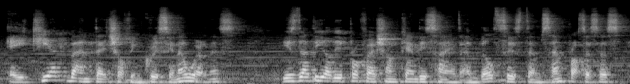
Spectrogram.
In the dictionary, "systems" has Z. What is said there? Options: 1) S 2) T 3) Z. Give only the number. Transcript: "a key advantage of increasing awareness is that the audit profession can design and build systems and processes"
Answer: 1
